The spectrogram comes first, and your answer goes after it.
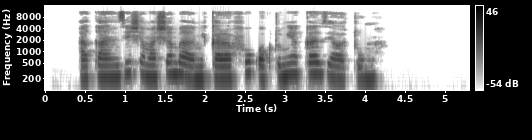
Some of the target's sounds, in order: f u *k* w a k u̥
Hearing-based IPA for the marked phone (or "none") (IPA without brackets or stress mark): k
